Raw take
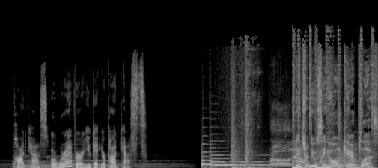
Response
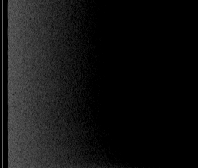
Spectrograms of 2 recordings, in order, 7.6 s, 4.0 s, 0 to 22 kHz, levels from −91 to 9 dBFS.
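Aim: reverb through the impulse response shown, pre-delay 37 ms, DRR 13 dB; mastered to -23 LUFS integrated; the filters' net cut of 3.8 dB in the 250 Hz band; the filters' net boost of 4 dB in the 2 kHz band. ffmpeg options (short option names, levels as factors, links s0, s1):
-filter_complex "[0:a]equalizer=f=250:t=o:g=-6,equalizer=f=2000:t=o:g=5,asplit=2[s0][s1];[1:a]atrim=start_sample=2205,adelay=37[s2];[s1][s2]afir=irnorm=-1:irlink=0,volume=0.168[s3];[s0][s3]amix=inputs=2:normalize=0,volume=1.19"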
